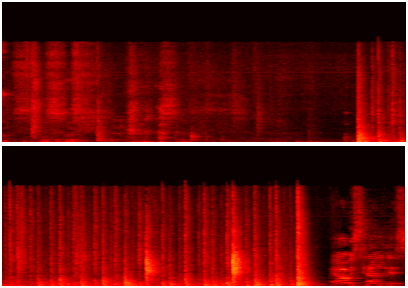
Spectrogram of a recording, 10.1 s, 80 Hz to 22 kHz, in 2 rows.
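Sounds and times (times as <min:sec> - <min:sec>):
frame drum roll: 0:04.4 - 0:09.1.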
